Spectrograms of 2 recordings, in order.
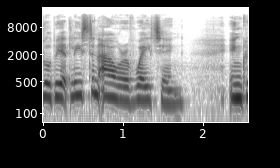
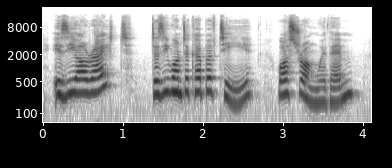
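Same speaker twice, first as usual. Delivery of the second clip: fussing woman; 6 semitones higher, 4 dB louder than usual. Acted. Witch-like women fussing.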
